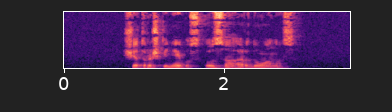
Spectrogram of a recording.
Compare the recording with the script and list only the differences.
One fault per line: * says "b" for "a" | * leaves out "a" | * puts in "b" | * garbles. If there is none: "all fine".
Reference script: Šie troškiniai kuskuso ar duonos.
all fine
